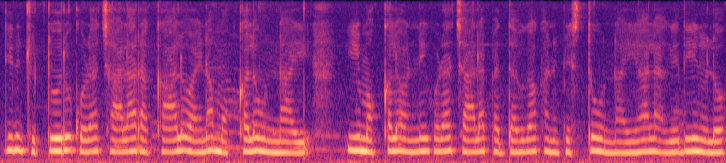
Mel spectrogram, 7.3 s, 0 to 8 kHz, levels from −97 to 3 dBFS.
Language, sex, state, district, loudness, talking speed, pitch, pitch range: Telugu, female, Andhra Pradesh, Krishna, -15 LUFS, 165 wpm, 225 Hz, 210-230 Hz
